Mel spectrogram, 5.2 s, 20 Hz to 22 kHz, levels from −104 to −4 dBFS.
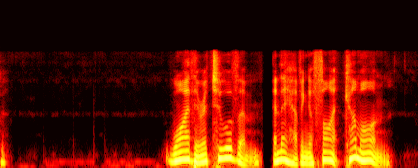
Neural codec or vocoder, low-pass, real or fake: codec, 24 kHz, 3.1 kbps, DualCodec; 7.2 kHz; fake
